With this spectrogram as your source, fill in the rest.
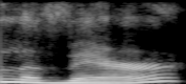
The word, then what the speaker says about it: LeVert: Um gang, I have the absolute pleasure of having Lever on the show today. Is that how you pronounce your last name? That's the way it's pronounced correctly, but most Americans will say Levert.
